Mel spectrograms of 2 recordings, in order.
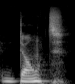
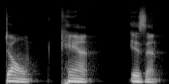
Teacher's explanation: Usually when we have this NT at the end of words, we'll pronounce that T as what's called a glottal T, it's a sound that's cut off at the back of, we cut the T off at the back of our throat, right? So it's like uh, uh, uh, uh. · We don't say that strong T in American English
